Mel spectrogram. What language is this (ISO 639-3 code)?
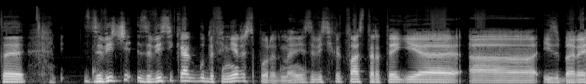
bul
